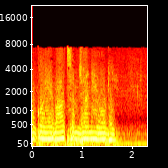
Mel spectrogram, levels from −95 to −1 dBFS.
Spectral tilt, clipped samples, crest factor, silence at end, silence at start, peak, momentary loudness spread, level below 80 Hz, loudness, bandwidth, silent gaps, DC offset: -6.5 dB/octave; under 0.1%; 10 dB; 0 s; 0 s; -4 dBFS; 20 LU; -28 dBFS; -13 LUFS; 8 kHz; none; under 0.1%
